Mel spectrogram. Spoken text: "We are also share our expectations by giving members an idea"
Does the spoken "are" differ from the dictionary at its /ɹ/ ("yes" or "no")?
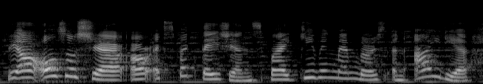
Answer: yes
